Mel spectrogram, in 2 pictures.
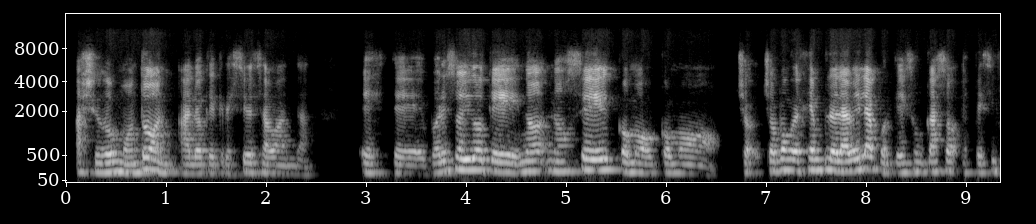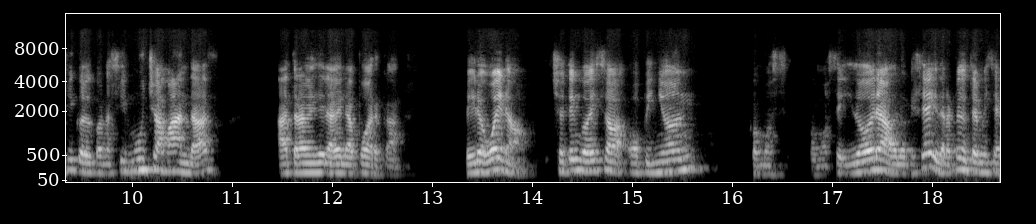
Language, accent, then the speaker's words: Spanish; Montevideo, Uruguay; now in Buenos Aires, Argentina; soy montevideana. Y antes me parecía que Montevideo era gigante, o sea, ya somos, la capital, o sea que somos gigantes.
